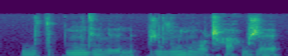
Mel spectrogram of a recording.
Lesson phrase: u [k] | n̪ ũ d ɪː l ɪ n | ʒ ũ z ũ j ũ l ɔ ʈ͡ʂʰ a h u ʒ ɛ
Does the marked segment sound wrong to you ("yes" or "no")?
yes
